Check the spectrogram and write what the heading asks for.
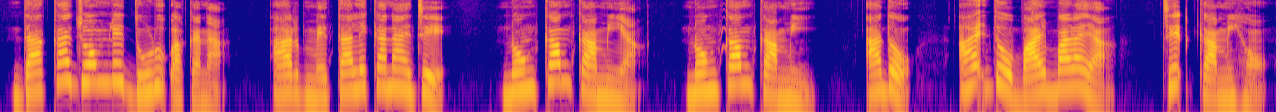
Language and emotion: Santali, neutral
